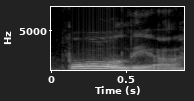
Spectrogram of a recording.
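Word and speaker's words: Sfoglia: stitches has been K is called spolia and it's a silent G it's spelled SFO g l i a Folia yeah does it mean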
